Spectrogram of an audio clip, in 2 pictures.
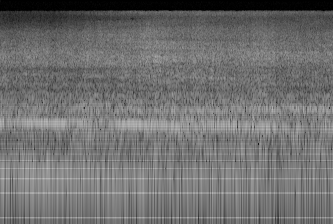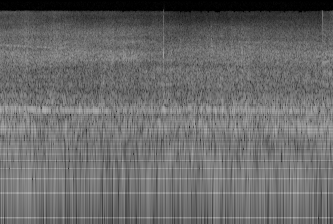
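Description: A train passing close at low speed: a steady heavy rumble of the locomotive and rolling cars, with a thin tone that slowly falls in pitch.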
